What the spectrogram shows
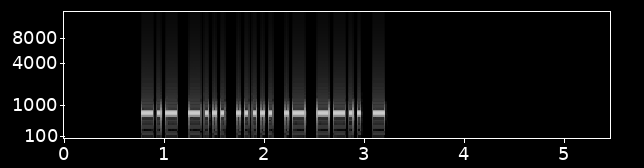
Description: Morse code, heard as a keyed tone, about 31 wpm, 700 Hz. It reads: KB5AZT
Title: USA Call Signs - 6 Characters - Repeated 3x - 30wpm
